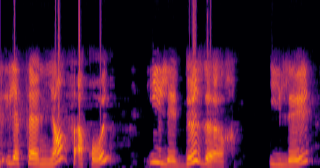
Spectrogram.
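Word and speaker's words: deux heures: فبالنسبة هنا أيضا غتلاحظوا أنني قلت 2 heures هنا نطقت لا لتر زد مع أنها ما كايناش. pourquoi؟ باسكو عندي اش، باسكو عندي لا لتر اكس كتبعها اش، دونك كندير لا ليزون وكنقرا 2 heures.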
